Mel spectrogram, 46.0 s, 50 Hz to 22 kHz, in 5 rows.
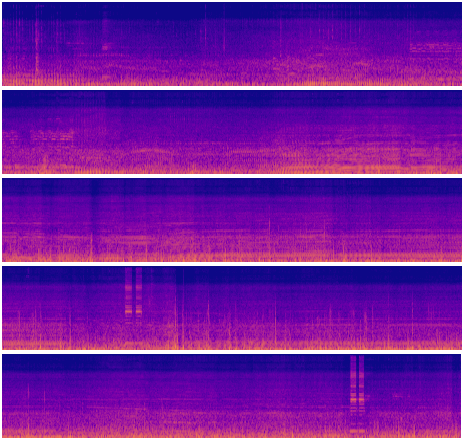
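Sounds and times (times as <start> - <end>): motorcycle engine accelerating: 0.0 - 45.9.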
